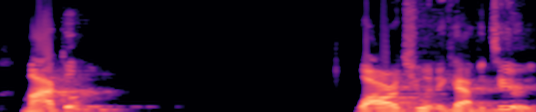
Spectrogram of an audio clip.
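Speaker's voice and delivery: put-on country accent. Retelling how the principal spoke to you, imitating Doctor Hill's country accent. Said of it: "he talked with a country accent".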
